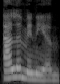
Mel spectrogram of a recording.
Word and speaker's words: aluminium: Because it's a rare example of a word that's both spelled differently and pronounced differently. Aluminum. Aluminium.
